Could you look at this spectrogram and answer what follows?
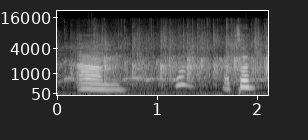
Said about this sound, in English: You know what, it is something to clap about.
